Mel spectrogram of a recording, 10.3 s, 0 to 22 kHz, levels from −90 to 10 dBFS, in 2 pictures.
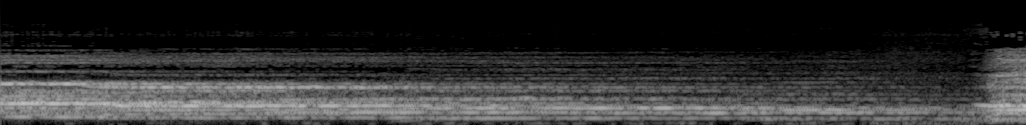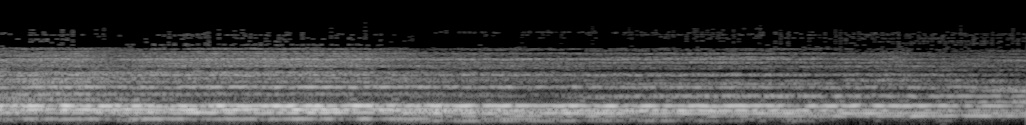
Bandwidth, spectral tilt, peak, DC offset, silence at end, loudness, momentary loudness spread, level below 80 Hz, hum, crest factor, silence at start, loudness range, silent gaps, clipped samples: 7.8 kHz; -5.5 dB/octave; -4 dBFS; under 0.1%; 0 s; -20 LUFS; 17 LU; -68 dBFS; none; 18 dB; 0 s; 13 LU; none; under 0.1%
